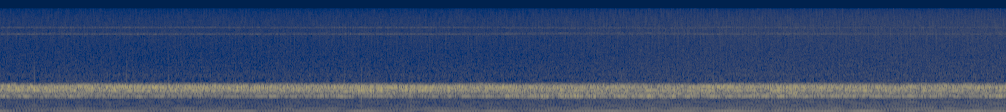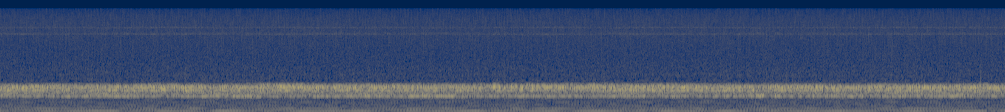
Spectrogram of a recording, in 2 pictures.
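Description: Experimental electronic music from a live hardware-and-laptop set: a steady, dense drone of filtered noise in the middle register over a low rumble, with no beat.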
